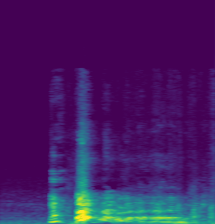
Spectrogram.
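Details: Husky playing with a paper bag gives a short yelping bark followed by a drawn-out, wavering vocal moan that fades over about a second and a half, indoors.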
